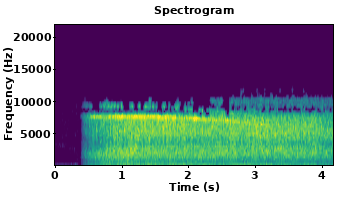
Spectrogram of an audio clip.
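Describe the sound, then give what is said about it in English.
A steady, heavy engine rumble of idling trucks in stalled traffic on a highway on the outskirts of the port city of Durban, with a deep low drone under a broad wash of noise that starts abruptly and holds constant, with no voices. “From the police helicopter hovering above, it looks like a normal, everyday rush hour traffic jam on a highway on the outskirts of the port city of Durban.”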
